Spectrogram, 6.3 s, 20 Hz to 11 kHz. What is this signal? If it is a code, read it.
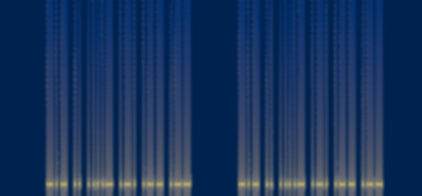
Morse code, heard as a keyed tone, about 36 wpm, 700 Hz. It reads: KI4RWW KI4RWW
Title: USA Call Signs - 6 Characters - Repeated 2x - 35wpm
